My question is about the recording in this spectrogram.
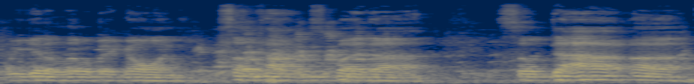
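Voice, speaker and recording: A man's voice: on the low side, steady tone, background noise. Rambling man in his sixties doing stand-up. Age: 60s. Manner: rambling, halting, self-deprecating delivery with many fillers. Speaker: stand-up comedian. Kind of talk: stand-up set. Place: live comedy venue with audience laughing. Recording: echoey room, mic at a distance, crowd laughter.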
